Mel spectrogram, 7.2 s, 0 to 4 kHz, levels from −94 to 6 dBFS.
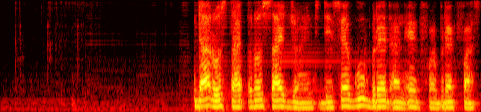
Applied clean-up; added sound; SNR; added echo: neural separator model SepFormer DNS4.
